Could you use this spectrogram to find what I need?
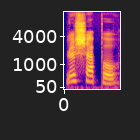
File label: "hat", French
